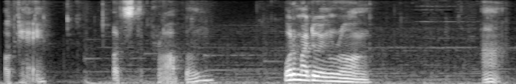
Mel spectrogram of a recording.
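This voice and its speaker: A man giving casual playthrough commentary as a gaming video host, hesitantly thinking out loud. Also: medium pitch, very animated, slow, gravelly. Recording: background music under the voice.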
